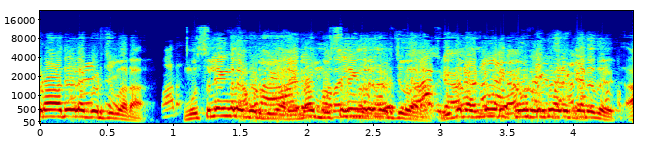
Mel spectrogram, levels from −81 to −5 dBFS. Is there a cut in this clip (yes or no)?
no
